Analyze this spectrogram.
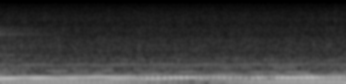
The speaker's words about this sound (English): The temperature of the rain is just perfect. It's not too cold and not too warm. It feels just right. The rain smells like the most beautiful, refreshing scent.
